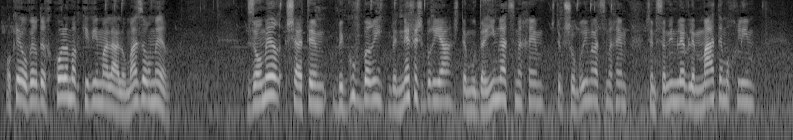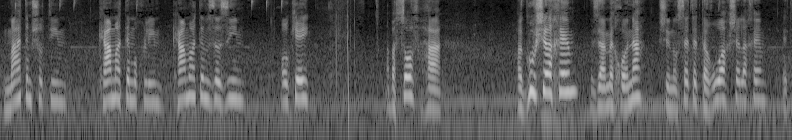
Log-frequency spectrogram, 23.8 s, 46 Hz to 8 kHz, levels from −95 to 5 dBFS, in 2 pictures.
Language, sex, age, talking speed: Hebrew, male, 30-49, 130 wpm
